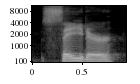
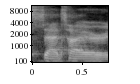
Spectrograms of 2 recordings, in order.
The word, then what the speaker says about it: Satyr: can pronounce it yeah we get a lot of satire and sits here and that kind of thing yeah but so yeah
